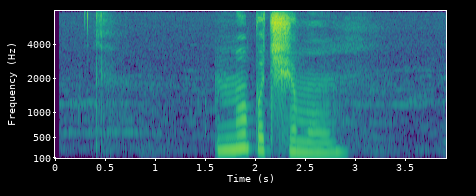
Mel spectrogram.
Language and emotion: Russian, sad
